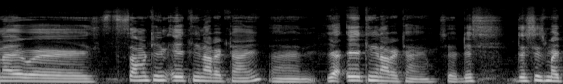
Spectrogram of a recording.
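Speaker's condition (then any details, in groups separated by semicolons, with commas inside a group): Hearing impairment; past speech impediment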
